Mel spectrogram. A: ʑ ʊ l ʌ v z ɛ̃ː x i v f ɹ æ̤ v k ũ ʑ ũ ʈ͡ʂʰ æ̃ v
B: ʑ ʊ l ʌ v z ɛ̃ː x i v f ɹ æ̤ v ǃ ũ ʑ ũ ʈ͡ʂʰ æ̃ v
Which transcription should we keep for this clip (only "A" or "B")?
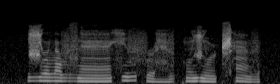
A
